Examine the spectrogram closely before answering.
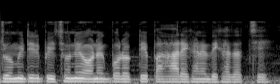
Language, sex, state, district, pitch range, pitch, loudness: Bengali, male, West Bengal, Alipurduar, 120-135 Hz, 130 Hz, -17 LUFS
